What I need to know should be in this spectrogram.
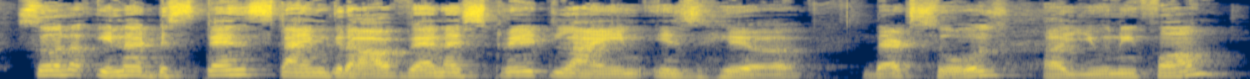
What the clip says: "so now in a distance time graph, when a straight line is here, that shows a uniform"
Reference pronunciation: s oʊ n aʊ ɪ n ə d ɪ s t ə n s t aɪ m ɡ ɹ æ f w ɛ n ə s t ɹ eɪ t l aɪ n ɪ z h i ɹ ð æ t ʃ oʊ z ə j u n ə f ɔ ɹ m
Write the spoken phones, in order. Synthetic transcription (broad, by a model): s oʊ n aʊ ɪ n ə d ɪ s t ə n s t aɪ m ɡ ɹ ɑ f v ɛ n ə s t ɹ eɪ t l aɪ n ɪ z h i ɹ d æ t s oʊ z ə j u n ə f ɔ ɹ m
